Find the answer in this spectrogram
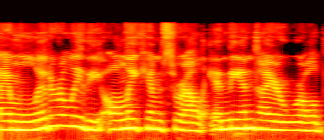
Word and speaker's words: Sorrelle: find because I am literally the only Kim Sorel in the entire world spelled my way because there are way too many letters there's two r's two e's two L's s-o-r-r-e-l-l-e Sorel and so uh I am the only one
